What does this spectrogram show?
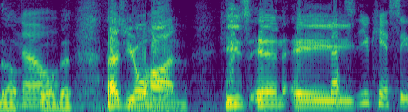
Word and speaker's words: Johann: Johann, you said it right.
